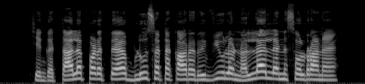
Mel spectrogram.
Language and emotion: Tamil, angry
